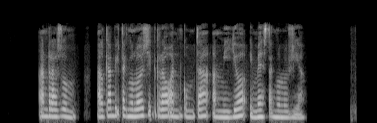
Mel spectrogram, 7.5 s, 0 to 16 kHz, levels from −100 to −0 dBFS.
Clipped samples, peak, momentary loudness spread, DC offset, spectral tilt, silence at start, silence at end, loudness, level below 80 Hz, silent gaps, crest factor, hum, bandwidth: under 0.1%; -10 dBFS; 9 LU; under 0.1%; -5 dB/octave; 0.8 s; 1.45 s; -29 LUFS; -68 dBFS; 1.60-1.66 s, 1.82-1.93 s; 18 dB; none; 8 kHz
